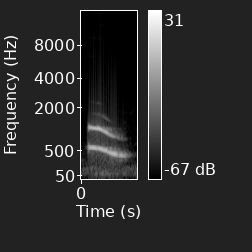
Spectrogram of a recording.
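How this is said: A high-pitched baby owl hoot.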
